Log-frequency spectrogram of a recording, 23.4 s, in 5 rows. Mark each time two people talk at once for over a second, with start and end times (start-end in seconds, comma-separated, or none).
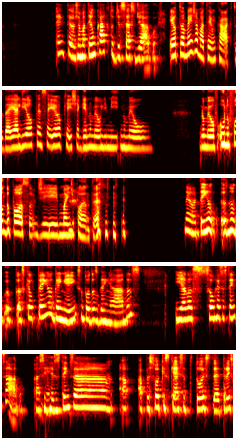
none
